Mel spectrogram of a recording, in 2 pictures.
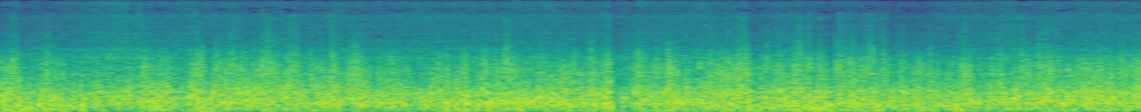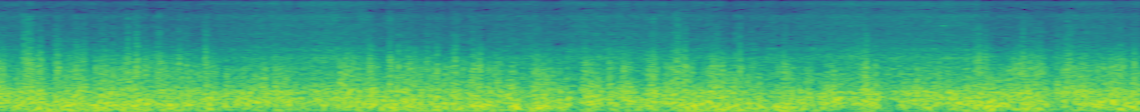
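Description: Steady wind buffeting the microphone at an open window of a moving passenger train, over the train's steady running noise.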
